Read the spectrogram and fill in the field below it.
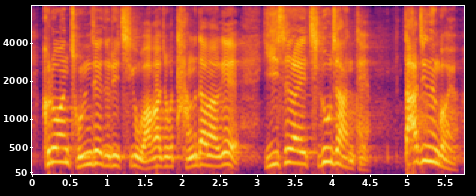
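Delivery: normal talking voice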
